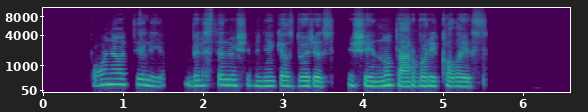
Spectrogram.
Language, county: Lithuanian, Vilnius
